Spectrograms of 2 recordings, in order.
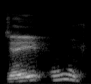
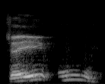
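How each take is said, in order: The two takes are said the same way.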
